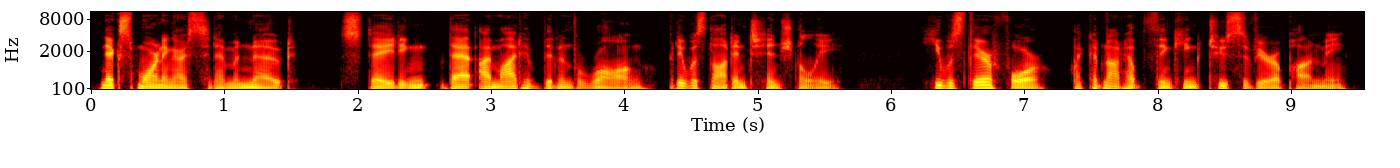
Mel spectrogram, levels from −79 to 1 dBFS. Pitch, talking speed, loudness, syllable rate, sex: 90 Hz, 205 wpm, -23 LUFS, 5.6 syllables/s, male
